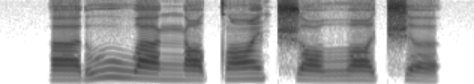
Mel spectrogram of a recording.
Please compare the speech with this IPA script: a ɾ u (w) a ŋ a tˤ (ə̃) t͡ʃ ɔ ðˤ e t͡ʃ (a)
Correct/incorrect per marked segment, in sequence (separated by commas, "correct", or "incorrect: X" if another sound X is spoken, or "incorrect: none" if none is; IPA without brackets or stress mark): correct, incorrect: ɛ̃, incorrect: ɐ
